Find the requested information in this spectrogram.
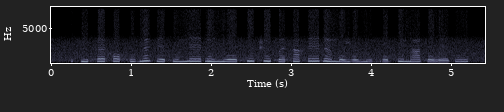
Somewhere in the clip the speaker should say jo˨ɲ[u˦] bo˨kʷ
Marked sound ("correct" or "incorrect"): incorrect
